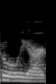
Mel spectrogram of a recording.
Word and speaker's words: Olear: I always said Greg Olear. Okay. Yeah, he when I first met him, I knew it was Greg Olear because I listened to his podcast, and he was saying, now it's not apostrophe.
